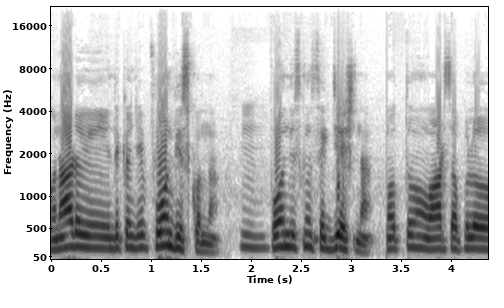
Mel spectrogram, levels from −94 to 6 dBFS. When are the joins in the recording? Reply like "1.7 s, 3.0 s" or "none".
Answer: 1.7 s, 3.3 s

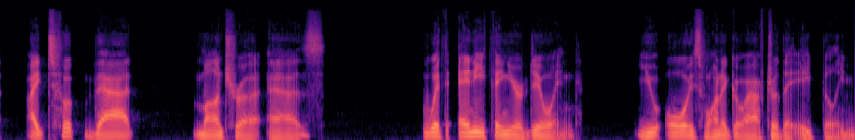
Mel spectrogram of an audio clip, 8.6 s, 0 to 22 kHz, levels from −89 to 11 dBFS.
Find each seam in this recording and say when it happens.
none

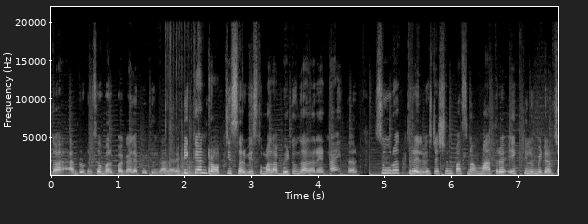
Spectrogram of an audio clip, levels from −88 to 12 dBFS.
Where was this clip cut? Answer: 2.0 s

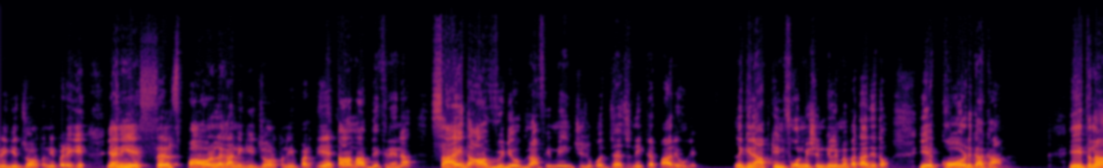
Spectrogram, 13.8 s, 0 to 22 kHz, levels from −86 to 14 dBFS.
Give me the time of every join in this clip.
4.2 s

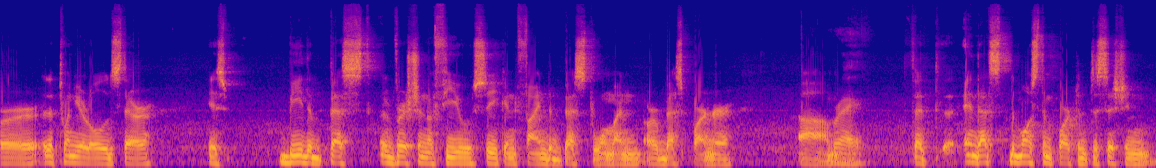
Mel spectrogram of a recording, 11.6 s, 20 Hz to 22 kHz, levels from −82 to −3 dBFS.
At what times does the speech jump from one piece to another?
none

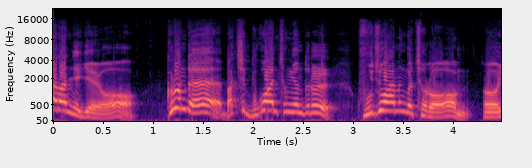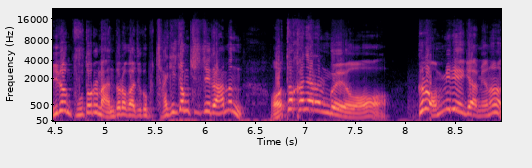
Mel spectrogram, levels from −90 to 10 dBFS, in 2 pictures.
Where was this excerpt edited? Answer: 0.9 s, 7.9 s

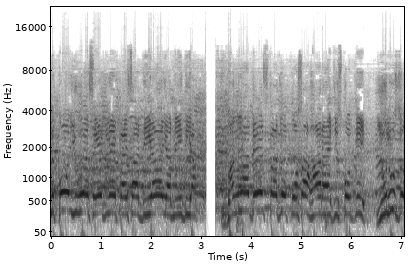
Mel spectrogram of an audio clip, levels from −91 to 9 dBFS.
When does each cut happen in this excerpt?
3.2 s

